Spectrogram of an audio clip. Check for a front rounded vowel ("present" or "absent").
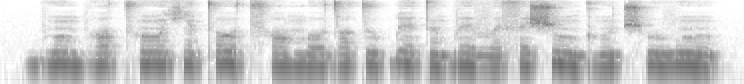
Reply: absent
